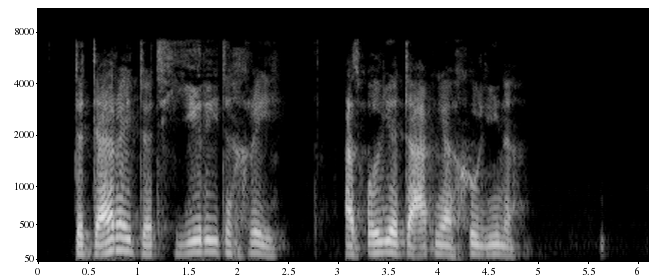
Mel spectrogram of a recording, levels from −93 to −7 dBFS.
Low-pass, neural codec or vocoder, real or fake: 7.2 kHz; codec, 16 kHz, 8 kbps, FreqCodec, smaller model; fake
